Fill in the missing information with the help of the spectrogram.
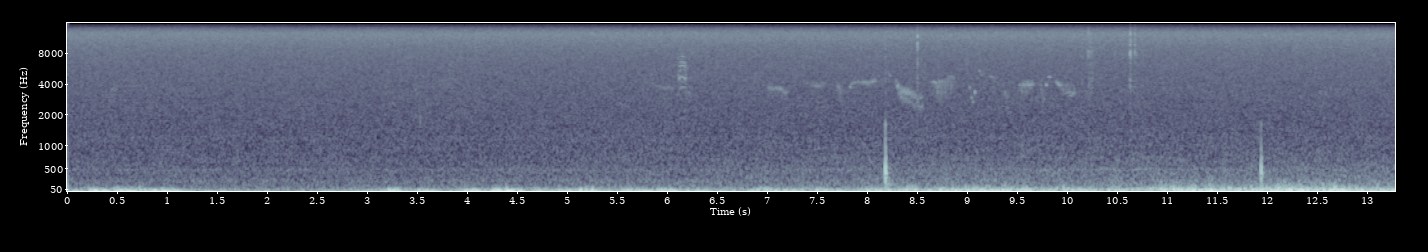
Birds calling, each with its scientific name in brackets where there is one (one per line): Eurasian Skylark (Alauda arvensis)
Hawaii Amakihi (Chlorodrepanis virens)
